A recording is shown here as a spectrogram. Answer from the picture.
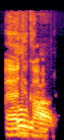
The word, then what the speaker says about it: Ødegaard: I think it's pronounced Ødegaard, is it? – Ødegaard. Yeah.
